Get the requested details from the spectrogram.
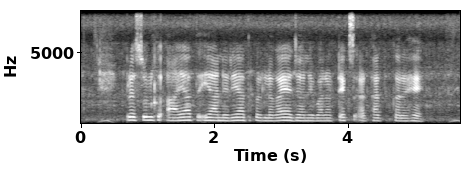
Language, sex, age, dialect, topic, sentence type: Hindi, female, 18-24, Kanauji Braj Bhasha, banking, statement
